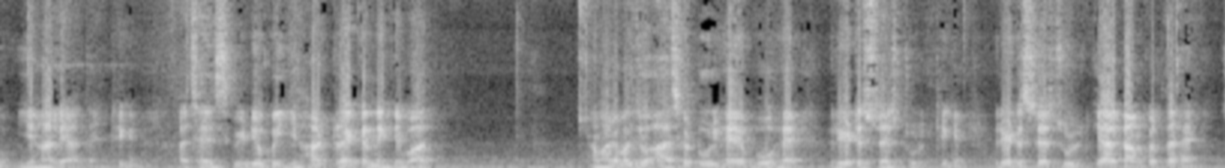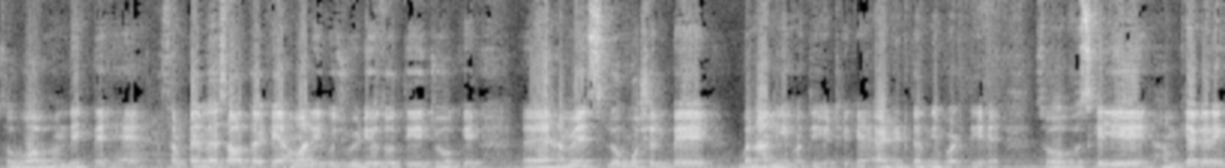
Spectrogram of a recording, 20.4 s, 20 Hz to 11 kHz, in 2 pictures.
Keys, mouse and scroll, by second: 4.1-9.5 drag, 20.1 click.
